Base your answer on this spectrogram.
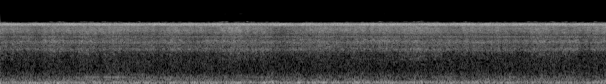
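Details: Cicadas singing at dusk on a summer evening in Georgia, USA, males chirping to attract females: a constant, piercing buzzy wall of sound, steady and unvarying from start to finish.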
